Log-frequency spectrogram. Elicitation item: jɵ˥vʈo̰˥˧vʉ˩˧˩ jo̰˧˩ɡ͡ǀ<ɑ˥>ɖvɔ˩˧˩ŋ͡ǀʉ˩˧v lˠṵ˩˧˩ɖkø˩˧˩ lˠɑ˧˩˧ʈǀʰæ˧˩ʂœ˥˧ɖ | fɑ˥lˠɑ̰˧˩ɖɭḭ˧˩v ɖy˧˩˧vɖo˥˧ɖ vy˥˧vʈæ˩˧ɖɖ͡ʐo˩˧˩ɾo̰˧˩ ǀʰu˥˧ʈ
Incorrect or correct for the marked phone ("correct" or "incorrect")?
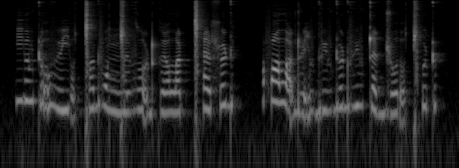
correct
